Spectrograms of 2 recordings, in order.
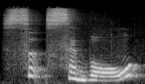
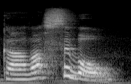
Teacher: we have two s's back to back however we only read it as one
